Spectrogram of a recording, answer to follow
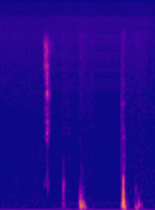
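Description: A few faint, short low thumps, irregularly spaced, with one thinner high click just before them.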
